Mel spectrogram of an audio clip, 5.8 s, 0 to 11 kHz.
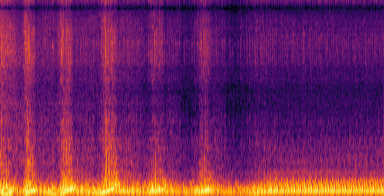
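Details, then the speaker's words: Cold start with no choke of a 383 V8 El Camino on new glass-pack exhaust with headers: several quick throttle blips, deep burbling exhaust, then an even, lumpy idle; sounds healthy, normal cold start and idle. "I know some people aren't a big fan of the glass pack sound, and I will say it really depends on the engine whether I prefer the Flowmaster sound or the glass packs."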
